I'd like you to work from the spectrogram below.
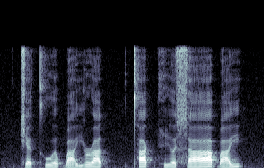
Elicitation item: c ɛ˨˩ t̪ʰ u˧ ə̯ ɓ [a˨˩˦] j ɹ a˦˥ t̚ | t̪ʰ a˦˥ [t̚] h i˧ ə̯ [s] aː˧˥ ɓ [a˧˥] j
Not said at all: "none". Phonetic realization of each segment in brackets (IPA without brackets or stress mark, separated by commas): a˨˩˦, k̚, s, a˧˥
